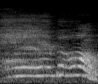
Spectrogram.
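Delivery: loud, high-pitched yell.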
